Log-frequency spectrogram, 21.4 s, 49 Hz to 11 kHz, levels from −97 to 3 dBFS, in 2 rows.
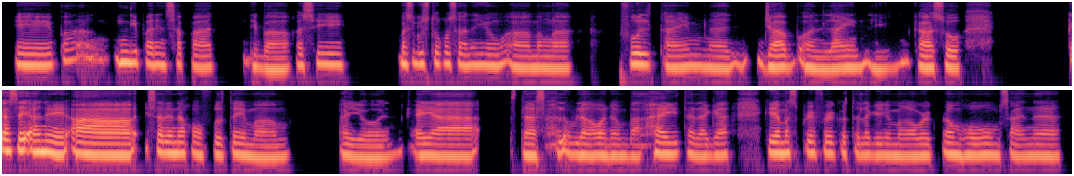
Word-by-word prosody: eh, 195 -1 +1
parang 280 +2 -7
hindi 235 -3 +4
pa 220 -2 -2
rin 200 -1 -2
sapat, 175 -4 -5 0.2
di 245 -8 -6
ba? 150 -2 -2
Kasi 200 +2 -2 0.6
mas 210 - +2
gusto 210 0 -2
ko 215 - -1
sana 195 -1 -2
yung, 195 +1 -1
ah, 170 -4 -1
mga 165 0 -2 0.4
full 205 -1 +3
time 175 +1 -2
na 165 -2 -2 0.3
job 175 0 +1
online. 165 0 0
Hmm, 165 +2 -5
kaso 165 -2 0 1.1
kasi 230 0 +7
ano, 215 -1 +7
eh, 180 0 +5
ah, 175 -2 +7
isa 240 -5 0
rin 190 0 +4
akong 185 -2 -2
full-time 175 -1 -1
mom, 150 0 -2 0.6
ayon. 155 +1 -2
Kaya, 165 -2 +1 0.5
nasa 170 -3 0
loob 195 -2 0
lang 170 -1 +2
ako 175 - +2
ng 165 0 -2
bahay 180 +3 0
talaga, 175 -1 -2 0.4
kaya 195 -1 +5
mas 195 -1 +1
prefer 195 -1 -2
ko 190 - -4
talaga 175 -1 -4
yung 170 -1 -2
mga 165 0 -2
work 170 0 -2
from 185 -3 +1
home 170 0 0
sana. 165 -1 -3
175 Hz, 145 wpm, -23 LUFS, 165-195 Hz, 1.1 s, kasi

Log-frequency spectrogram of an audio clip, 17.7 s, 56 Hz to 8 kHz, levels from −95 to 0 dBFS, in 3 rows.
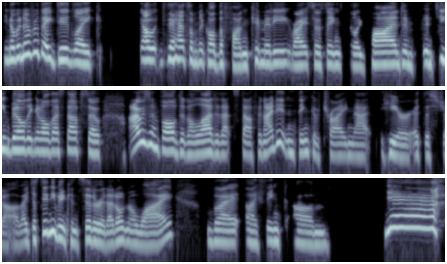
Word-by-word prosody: you 260 - -6
know 270 - +5
whenever 370 +7 +3
they 310 -7 +5
did, 265 +1 +1
like 215 -4 +1 0.5
oh, 265 -1 +6
they 270 -2 +4
had 280 -1 +3
something 230 -3 -3
called 225 0 +1
the 215 - 0
fun 190 -2 -2
committee, 225 -1 -3
right? 195 -1 0
So 205 - -3
things 195 0 -4
like 185 -2 -4
bond 210 0 +7
and 200 -4 -4
and 220 -3 -2
team 255 -5 0
building 235 -1 +2
and 220 -1 -1
all 215 - 0
that 220 -1 -2
stuff, 225 0 -2
so, 195 -4 -3 0.4
I 325 - +7
was 355 -1 +2
involved 225 -8 +1
in 200 - -6
a 180 0 -6
lotta 195 +1 +1
that 185 -1 -7
stuff, 180 -3 -6
and 195 0 -6
I 230 - +2
didn't 250 - -4
think 200 +1 -7
of 160 -6 -11
trying 170 -1 -7
that 160 -1 -8
here 170 -5 -6
at 175 0 -10
this 170 -4 -12
job; 160 - -10
I 180 - -5
just 215 +4 -7
didn't 325 +1 +4
even 230 - +2
consider 195 +2 -2
it, 165 - -6
I 165 - -2
don't 195 +2 -2
know 170 -2 -6
why, 160 - -3 0.4
but 185 -1 -3
I 175 -3 -6
think, 195 +3 -7 0.2
um 160 -3 -6 0.7
Yeah. 430 +1 +6
205 Hz, 210 wpm, -24 LUFS, 185-240 Hz, 0.7 s, bond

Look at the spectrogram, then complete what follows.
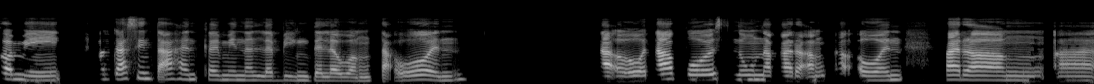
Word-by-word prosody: kami, 205 -6 +1 0.5
magkasintahan 245 -1 0
kami 215 -1 -4
ng 200 -1 -4
12 185 -3 -3 0.2
taon. 210 +1 -1 1.4
Ah, 195 0 +7
oo. 200 +2 0
Tapos 230 -1 +4 0.2
nung 220 0 -4
nakaraang 200 -2 0
taon 200 +2 -3 0.4
parang 210 -2 +6 0.5
ah, 190 0 -3
205 Hz, 75 wpm, -25 LUFS, 195-225 Hz, 1.4 s, Ah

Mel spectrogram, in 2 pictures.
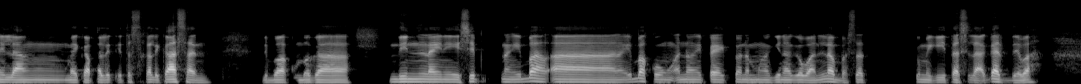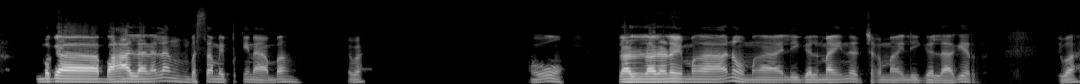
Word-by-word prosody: nilang 105 -1 -2
may 105 0 -4
kapalit 105 +1 -2
ito - - -13
sa - - -16
kalikasan, 105 -3 +2 0.6
'di 100 - -10
ba? 105 -1 +1
Kumbaga 105 -1 -1 0.4
hindi 125 +1 0
nila 125 -1 0
iniisip 115 +4 -3 0.2
ng 120 -1 -5
iba, 135 +1 +2
ah, 110 -2 +2
iba 130 +5 -2
kung 110 -2 -7
ano 110 +2 -5
epekto 110 +1 -4
ng 110 - -6
mga 105 -1 -6
ginagawa 105 -1 -2
nila. 120 0 -2
Basta 90 - -7 0.5
kumikita 105 -2 -4
sila - - -2
agad, 95 - +1
'di 95 +1 -5
ba? 105 0 -3 0.8
Kumbaga 135 +3 +6 0.4
bahala 130 +1 +6
na 130 - -1
lang 145 -4 -4
basta 110 +3 -5
may 125 -2 -5
pakinabang, 115 +1 -6 0.5
'di 110 - -10
ba? 120 - -7 1.7
Oo, 120 -1 -7 0.5
lalong-lalo 125 +1 +6
na 140 - +7
'yung 125 -1 0
mga 125 -1 0 0.2
ano, 165 +3 -2
mga 110 +1 -5
illegal 110 +1 -5
miner, 115 +2 -3
tsaka 110 +2 -10
mga 105 -2 -6
illegal 105 -1 -7
logger, 115 +6 -4 0.8
'di 95 - -13
ba? 115 +3 -4
110 Hz, 145 wpm, -22 LUFS, 105-125 Hz, 1.7 s, na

